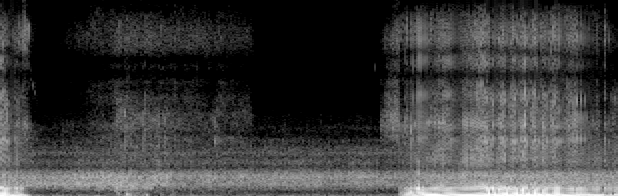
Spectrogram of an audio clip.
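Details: Sleeping pug: a long quiet pause of soft breathing, then one loud, low, rumbling snore starting near the end and holding steady for about two seconds.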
